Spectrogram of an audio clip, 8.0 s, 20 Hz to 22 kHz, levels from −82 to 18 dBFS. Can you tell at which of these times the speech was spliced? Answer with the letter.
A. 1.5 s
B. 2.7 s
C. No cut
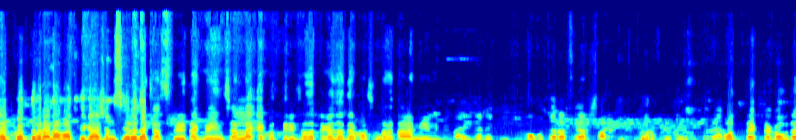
A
